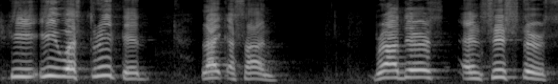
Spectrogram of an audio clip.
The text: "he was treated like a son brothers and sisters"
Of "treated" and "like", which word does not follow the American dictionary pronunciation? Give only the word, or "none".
none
